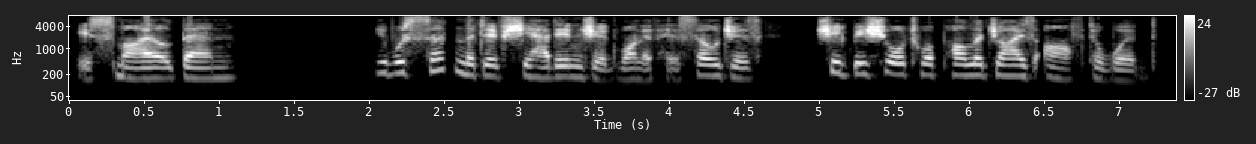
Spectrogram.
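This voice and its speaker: A woman narrating a romance audiobook in a calm, measured reading style. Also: deep voice, no echo. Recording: dull lo-fi recording.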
